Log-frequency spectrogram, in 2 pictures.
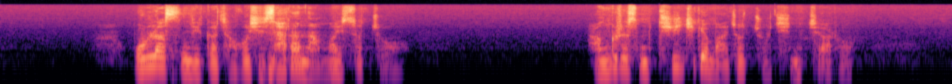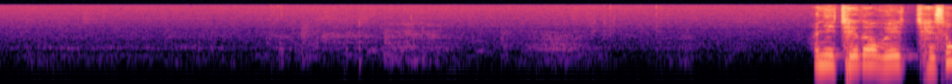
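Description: A middle-aged woman speaks calmly and clearly through a close microphone, in short phrases with pauses.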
